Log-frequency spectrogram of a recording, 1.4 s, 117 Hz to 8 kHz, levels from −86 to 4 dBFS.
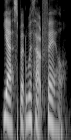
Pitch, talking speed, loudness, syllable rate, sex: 195 Hz, 165 wpm, -21 LUFS, 3.9 syllables/s, female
